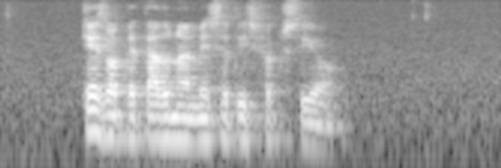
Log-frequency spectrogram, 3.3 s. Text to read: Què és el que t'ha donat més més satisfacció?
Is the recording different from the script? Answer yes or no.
yes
